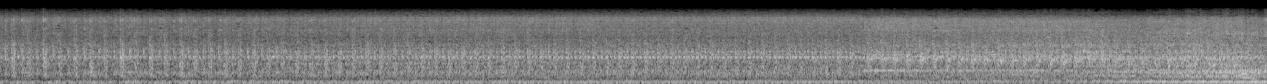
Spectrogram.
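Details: 2002 Ford F-350 7.3 Powerstroke diesel, first start after a coil-spring axle swap, oil pan and seals, with the starter refitted correctly: heavy clatter, catches near nine seconds, then an even idle with no odd knocks. Normal start and idle.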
